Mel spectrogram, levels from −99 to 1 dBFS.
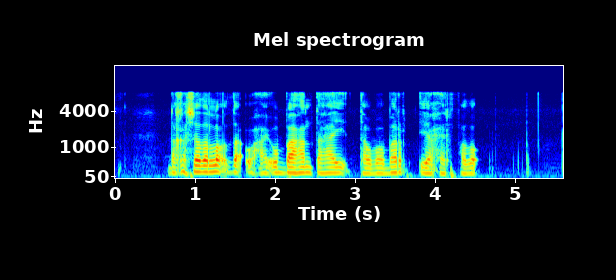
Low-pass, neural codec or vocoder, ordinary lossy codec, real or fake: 7.2 kHz; none; none; real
